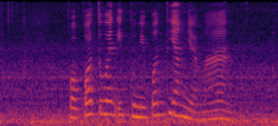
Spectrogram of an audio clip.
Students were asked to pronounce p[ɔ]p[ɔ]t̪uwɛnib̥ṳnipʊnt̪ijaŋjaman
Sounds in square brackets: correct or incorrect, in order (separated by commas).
correct, correct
